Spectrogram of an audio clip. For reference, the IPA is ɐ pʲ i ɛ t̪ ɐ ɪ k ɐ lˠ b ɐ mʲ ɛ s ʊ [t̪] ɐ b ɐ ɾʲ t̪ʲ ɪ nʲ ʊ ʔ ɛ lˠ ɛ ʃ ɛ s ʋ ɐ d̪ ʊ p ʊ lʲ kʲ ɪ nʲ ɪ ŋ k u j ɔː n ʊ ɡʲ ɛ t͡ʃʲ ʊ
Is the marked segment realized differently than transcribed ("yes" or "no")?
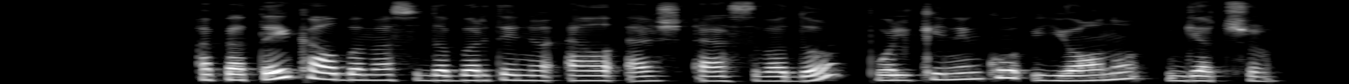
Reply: yes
